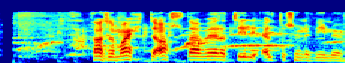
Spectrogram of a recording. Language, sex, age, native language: Icelandic, male, 13, Icelandic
